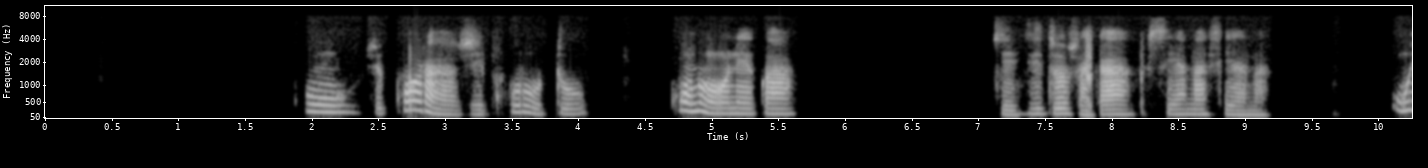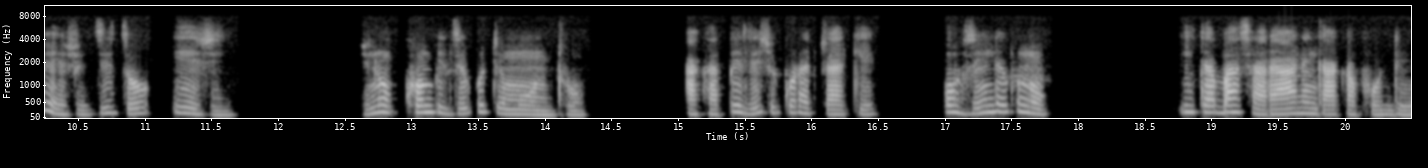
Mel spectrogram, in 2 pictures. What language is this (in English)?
Ndau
